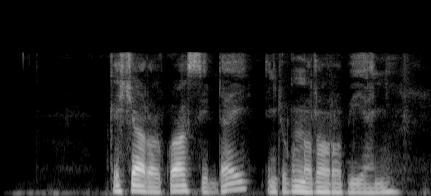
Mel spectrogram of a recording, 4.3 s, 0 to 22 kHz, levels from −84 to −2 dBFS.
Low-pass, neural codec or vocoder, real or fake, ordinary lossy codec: 7.2 kHz; none; real; MP3, 64 kbps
